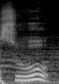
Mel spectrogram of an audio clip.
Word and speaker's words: Suu: És a dir, realment es pronuncia Su-U. Su és una U geminada.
